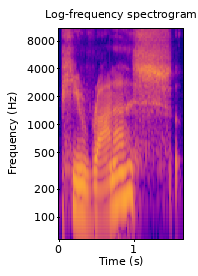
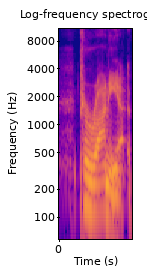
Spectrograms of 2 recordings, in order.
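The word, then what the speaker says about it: Piranha: It's written P I R A N H A NS, but you don't pronounce the H, which leads me to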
